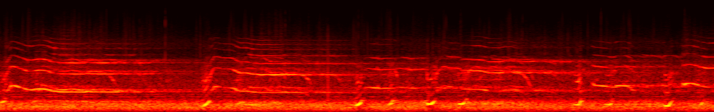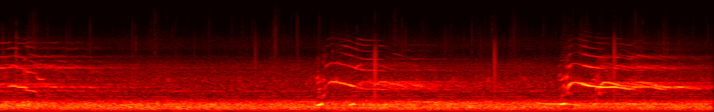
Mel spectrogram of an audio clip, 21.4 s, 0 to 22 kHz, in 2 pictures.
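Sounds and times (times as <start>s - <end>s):
whale calls of harmonic upsweeping whistles: 0.0s - 12.3s, 15.5s - 17.4s, 18.9s - 21.4s
steady low background noise: 0.0s - 21.4s.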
